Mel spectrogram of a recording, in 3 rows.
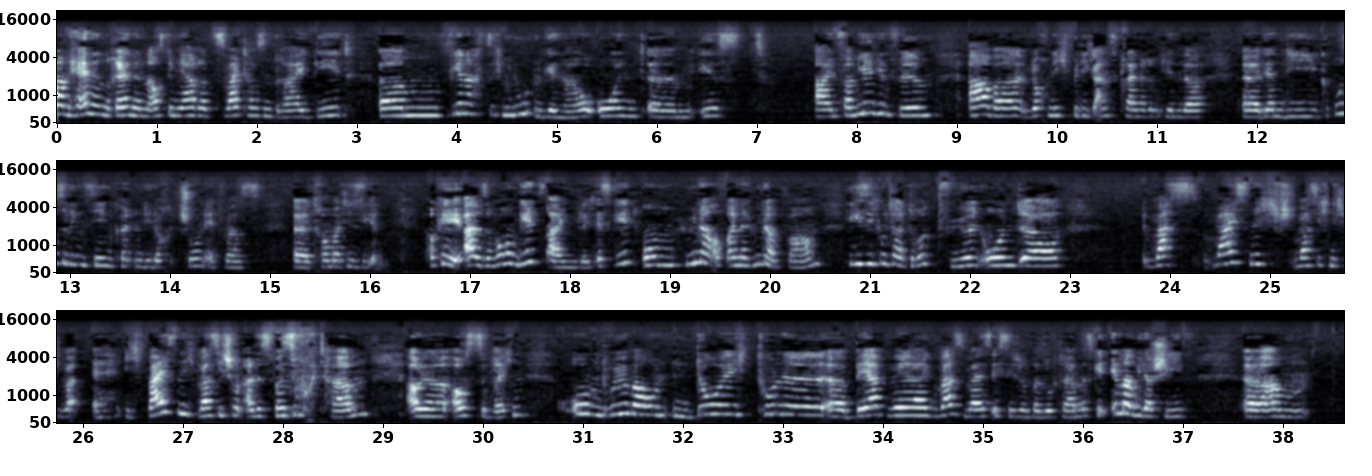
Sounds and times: Speech: 0:00.0 - 0:23.0, 0:23.7 - 0:38.4.

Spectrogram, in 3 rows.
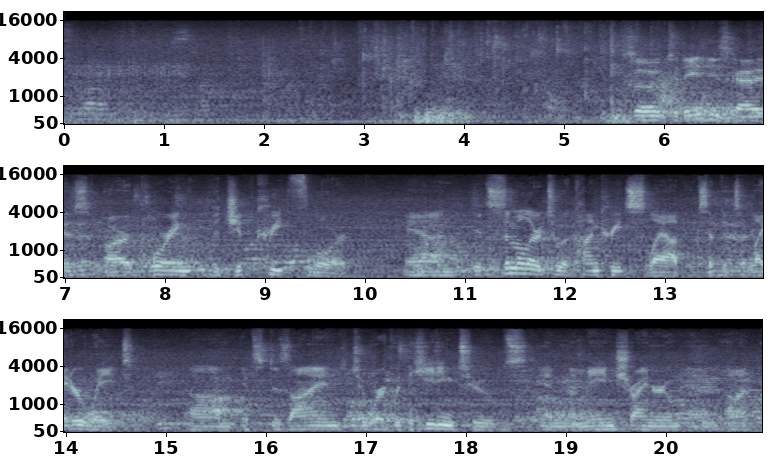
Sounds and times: Speech: 0:05.5 - 0:20.9.

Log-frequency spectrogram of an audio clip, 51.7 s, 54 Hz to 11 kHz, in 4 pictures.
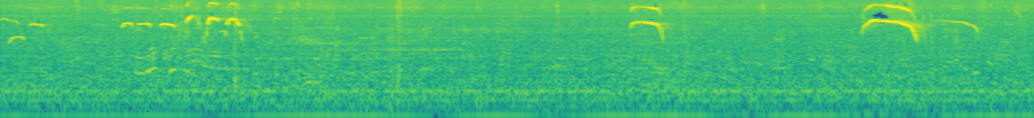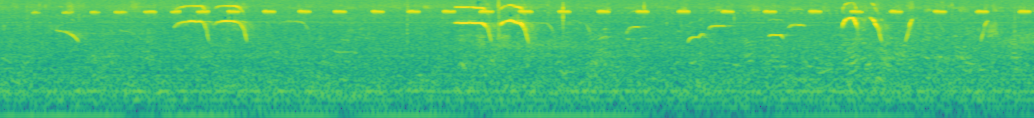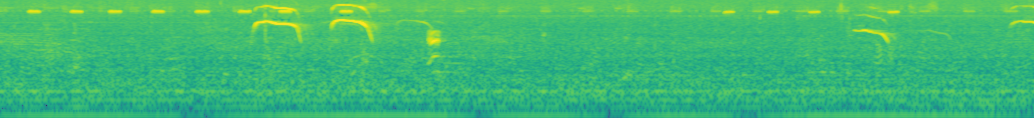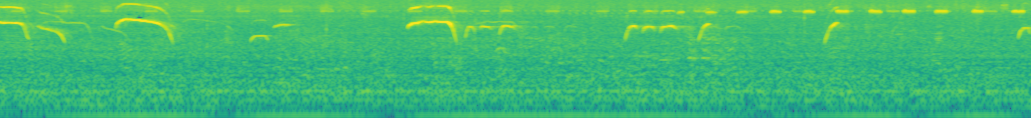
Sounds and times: Cricket: 0:13.3 - 0:31.3, 0:32.6 - 0:51.6.

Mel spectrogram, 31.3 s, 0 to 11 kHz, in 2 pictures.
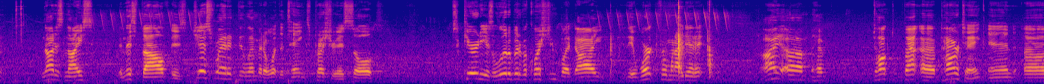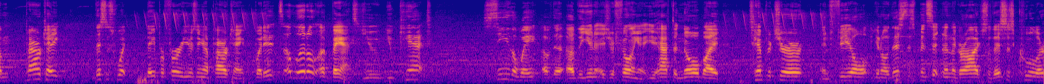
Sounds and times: Speech: 0:00.6 - 0:05.7, 0:06.8 - 0:10.8, 0:11.4 - 0:12.4, 0:13.1 - 0:22.2, 0:23.0 - 0:31.3.

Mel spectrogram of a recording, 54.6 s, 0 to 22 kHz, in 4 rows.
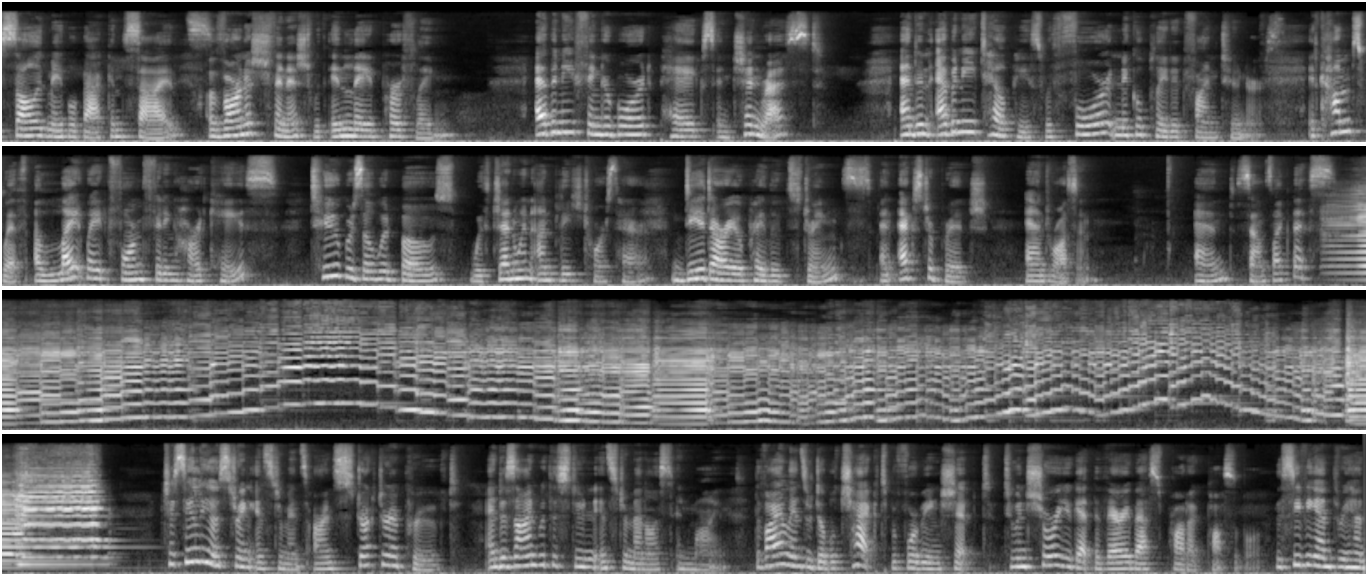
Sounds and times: Speech: 0:00.0 - 0:04.6, 0:05.4 - 0:08.3, 0:09.0 - 0:24.6, 0:25.6 - 0:27.0, 0:42.6 - 0:54.5.

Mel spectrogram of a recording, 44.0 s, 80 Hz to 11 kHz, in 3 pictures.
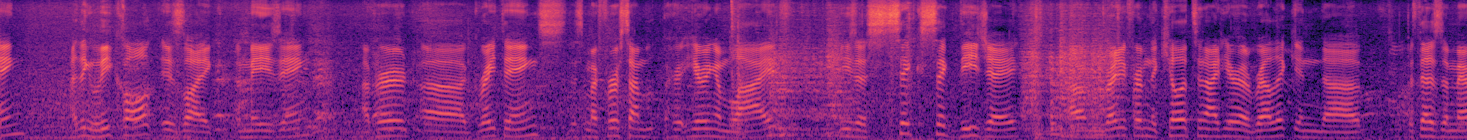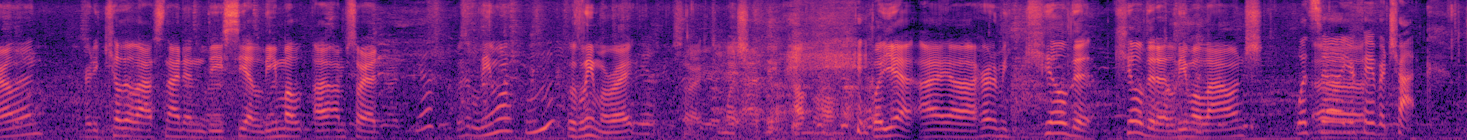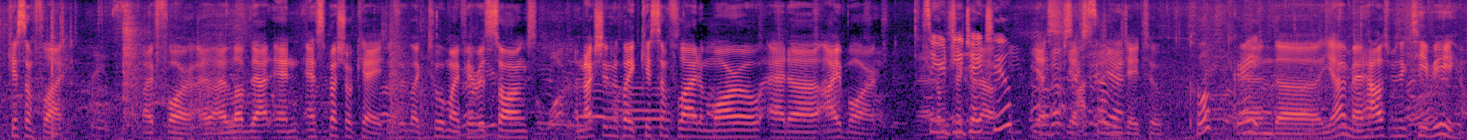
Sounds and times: Speech: 0:30.8 - 0:41.0, 0:41.7 - 0:44.0.

